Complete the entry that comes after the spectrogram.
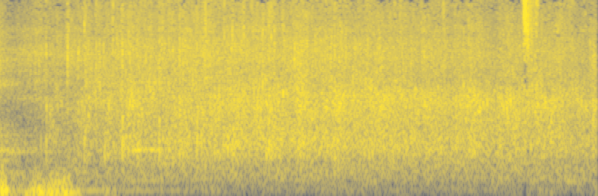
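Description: Audience applause fills the whole stretch, a dense, steady crackle of many hands clapping at an even level, with a brief low rumble at the very start.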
